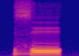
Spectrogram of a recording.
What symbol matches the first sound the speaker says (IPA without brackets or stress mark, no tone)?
z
